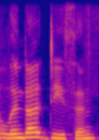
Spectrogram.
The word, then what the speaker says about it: Linda Deason: Today we have Linda Deason.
